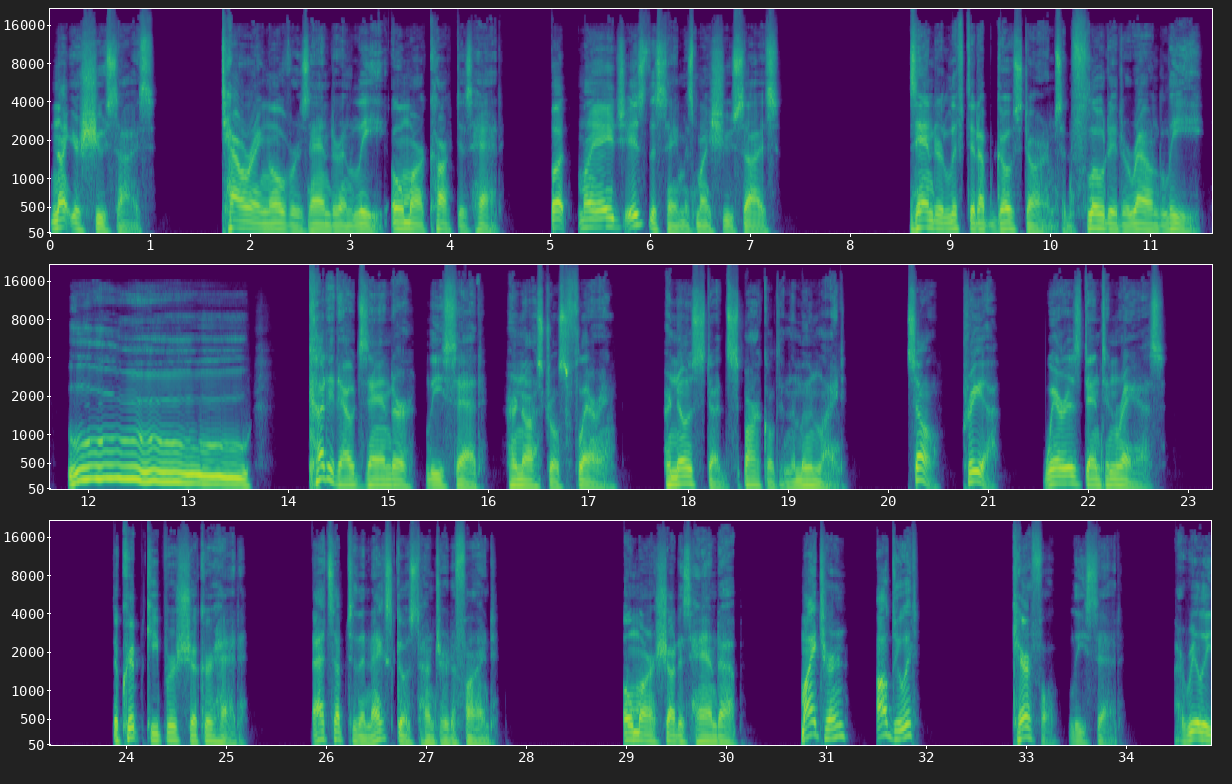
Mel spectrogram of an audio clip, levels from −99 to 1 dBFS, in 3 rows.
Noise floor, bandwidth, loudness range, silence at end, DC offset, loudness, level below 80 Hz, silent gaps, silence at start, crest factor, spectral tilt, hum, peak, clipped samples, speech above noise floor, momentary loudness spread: under -90 dBFS; over 20 kHz; 7 LU; 0 s; under 0.1%; -19 LUFS; -42 dBFS; none; 0 s; 14 dB; -5.5 dB/octave; none; -6 dBFS; under 0.1%; over 72 dB; 12 LU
